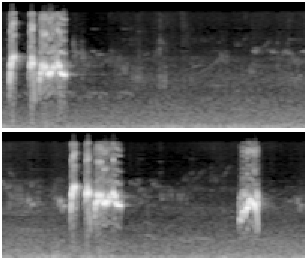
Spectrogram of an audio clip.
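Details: A caged red-whiskered bulbul delivering its song: two rich, rapid warbled phrases of chirpy, falling notes several seconds apart, then a single shorter, lower slurred note at the end.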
